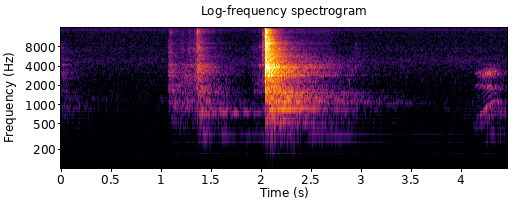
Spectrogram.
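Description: A steel pipe gate clangs once about two seconds in and rings on with a slowly fading metallic tone, after a short rattle and click of metal about a second in.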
